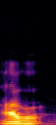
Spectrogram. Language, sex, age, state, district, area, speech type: Kannada, male, 45-60, Karnataka, Davanagere, urban, spontaneous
